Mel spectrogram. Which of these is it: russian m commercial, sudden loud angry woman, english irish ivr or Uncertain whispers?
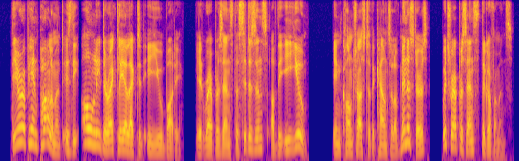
english irish ivr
